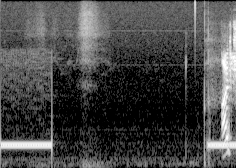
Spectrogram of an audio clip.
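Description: Unanswered call inside the OneShot video game: a steady electronic ringback tone plays alone for under a second, a quiet pause follows, then the tone comes back mixed with brighter game sound effects.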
